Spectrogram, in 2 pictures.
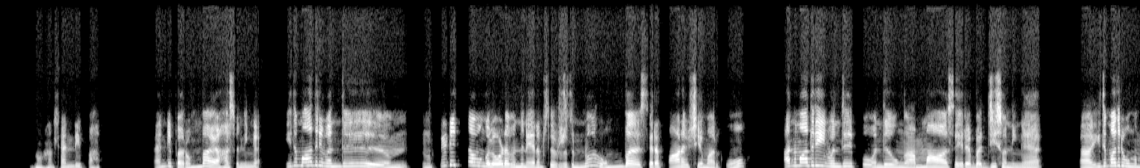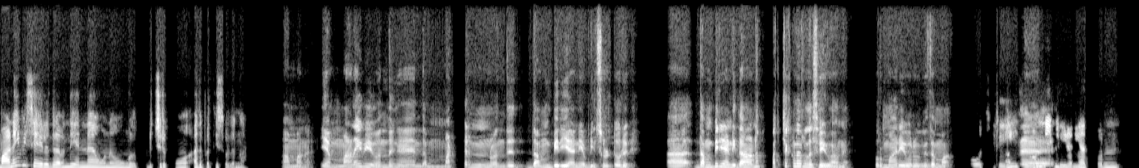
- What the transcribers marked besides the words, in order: chuckle; other background noise
- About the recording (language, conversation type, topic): Tamil, podcast, மழைநாளில் உங்களுக்கு மிகவும் பிடிக்கும் சூடான சிற்றுண்டி என்ன?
